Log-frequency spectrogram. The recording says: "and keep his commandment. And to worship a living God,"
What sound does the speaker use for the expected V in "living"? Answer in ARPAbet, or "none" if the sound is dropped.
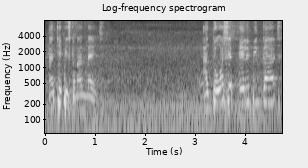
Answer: P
